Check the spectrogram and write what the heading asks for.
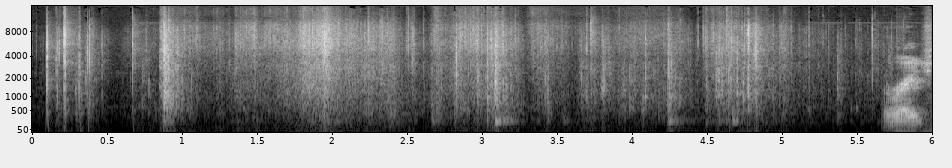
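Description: Thin plastic shopping bag crinkling and rustling as it is handled, in irregular crackles.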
